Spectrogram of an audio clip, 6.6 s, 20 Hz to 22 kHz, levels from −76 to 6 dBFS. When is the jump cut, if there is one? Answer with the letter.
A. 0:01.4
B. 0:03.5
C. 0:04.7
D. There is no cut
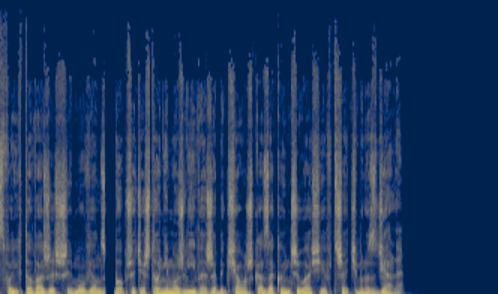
A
